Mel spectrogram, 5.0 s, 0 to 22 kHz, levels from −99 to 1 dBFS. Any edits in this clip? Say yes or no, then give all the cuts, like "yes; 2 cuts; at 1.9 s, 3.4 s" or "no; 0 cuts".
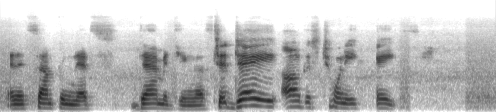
yes; 1 cut; at 2.1 s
